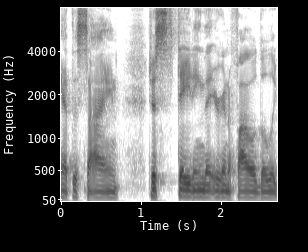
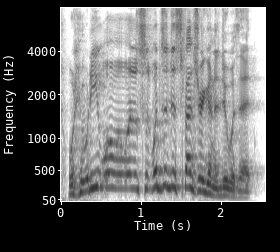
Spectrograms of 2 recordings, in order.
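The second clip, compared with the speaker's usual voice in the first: incredulous outburst; 13 semitones higher, faster than usual. Real, not acted. Incredulous rant about customers.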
